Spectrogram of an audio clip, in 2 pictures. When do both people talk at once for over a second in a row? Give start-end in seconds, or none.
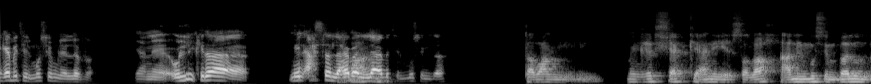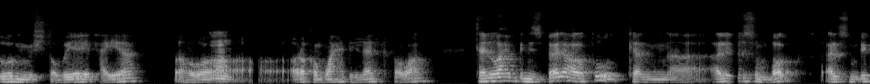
none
